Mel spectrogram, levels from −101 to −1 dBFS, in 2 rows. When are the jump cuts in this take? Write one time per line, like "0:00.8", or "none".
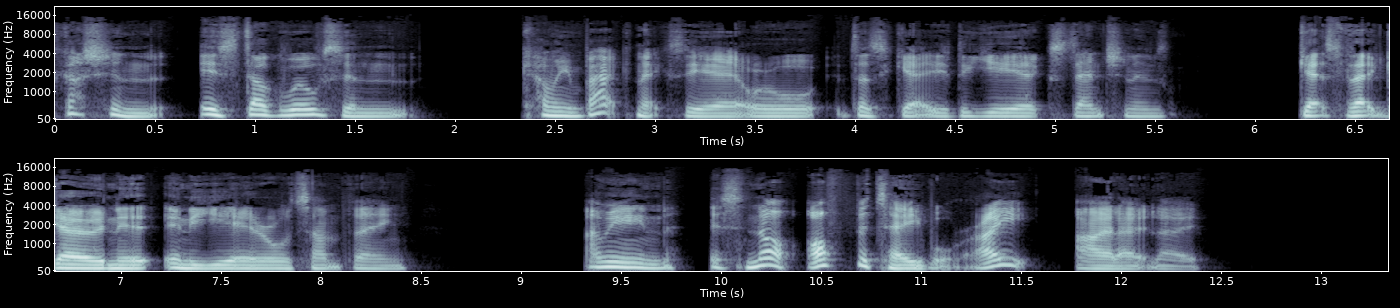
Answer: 0:09.8
0:11.7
